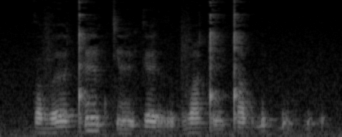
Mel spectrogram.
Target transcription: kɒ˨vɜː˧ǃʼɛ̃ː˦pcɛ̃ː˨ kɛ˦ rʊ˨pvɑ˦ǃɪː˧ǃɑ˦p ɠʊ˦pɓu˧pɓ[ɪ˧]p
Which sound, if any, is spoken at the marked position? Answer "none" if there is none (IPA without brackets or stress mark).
ɪ˧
